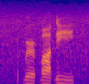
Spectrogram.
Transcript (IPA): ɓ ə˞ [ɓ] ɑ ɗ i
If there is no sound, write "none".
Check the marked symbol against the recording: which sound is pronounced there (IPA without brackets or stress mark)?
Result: ɓ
